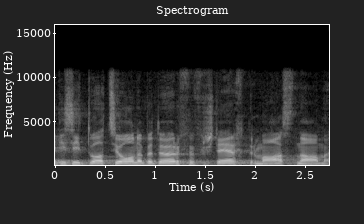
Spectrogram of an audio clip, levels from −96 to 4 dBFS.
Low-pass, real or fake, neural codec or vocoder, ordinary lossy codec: 10.8 kHz; fake; vocoder, 24 kHz, 100 mel bands, Vocos; none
